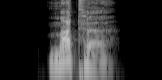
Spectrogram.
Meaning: inflection of matt: 1. strong/mixed nominative/accusative feminine singular 2. strong nominative/accusative plural 3. weak nominative all-gender singular 4. weak accusative feminine/neuter singular
- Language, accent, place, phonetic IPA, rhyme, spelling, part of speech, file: German, Germany, Berlin, [ˈmatə], -atə, matte, adjective, De-matte.ogg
